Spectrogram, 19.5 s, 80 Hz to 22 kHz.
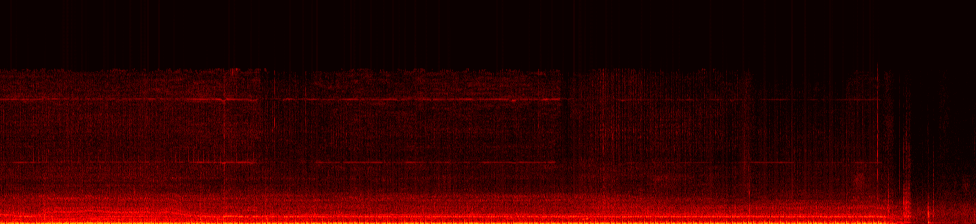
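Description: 2018 Indian Scout Bobber's V-twin engine running under way, its pitch climbing and easing off in the first few seconds, then holding a steady pulsing cruise. The engine sound cuts off abruptly near the end.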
